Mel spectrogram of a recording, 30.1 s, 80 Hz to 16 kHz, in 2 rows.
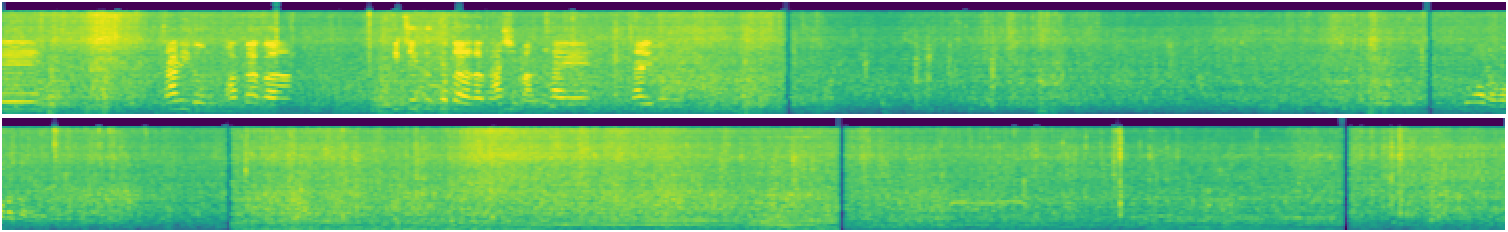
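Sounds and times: seawater washing against rocks: 0.0 - 30.0
boat engine drone: 15.7 - 30.0.

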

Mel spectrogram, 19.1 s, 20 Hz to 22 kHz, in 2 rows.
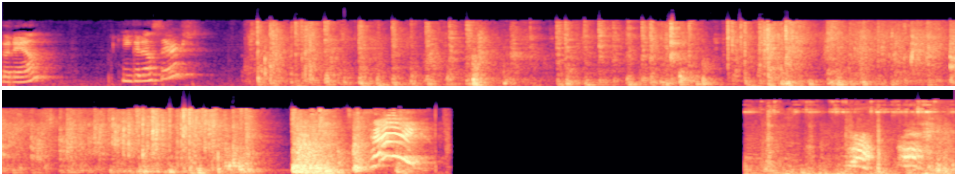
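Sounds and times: dog claws clattering on wooden stairs: 2.4 - 12.2, 17.2 - 19.0.

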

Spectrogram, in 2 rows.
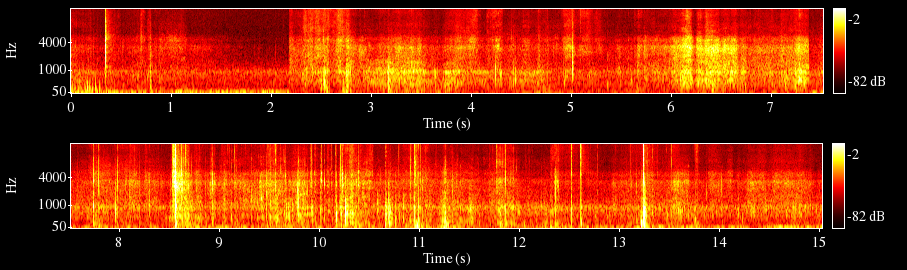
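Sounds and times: backpack rustling and creaking: 2.2 - 15.0
footsteps on forest floor: 4.8 - 15.0.

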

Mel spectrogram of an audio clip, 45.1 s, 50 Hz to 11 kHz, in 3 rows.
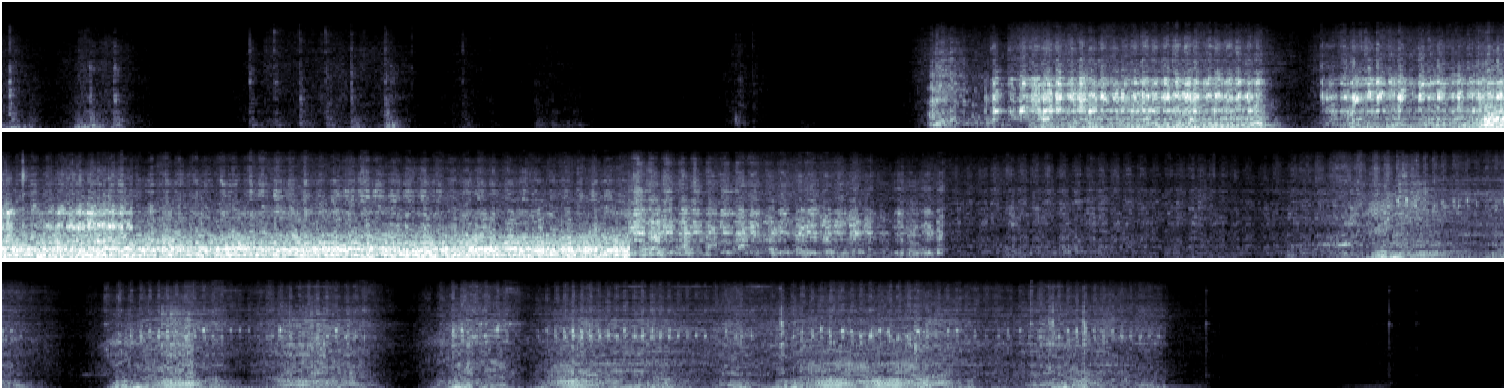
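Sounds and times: bench grinder wire wheel running: 9.8 - 21.4, 34.4 - 41.7
hand file rasping on steel: 10.3 - 30.2.

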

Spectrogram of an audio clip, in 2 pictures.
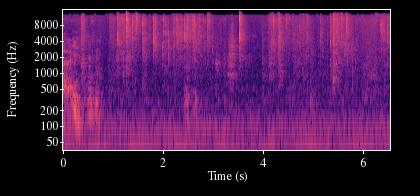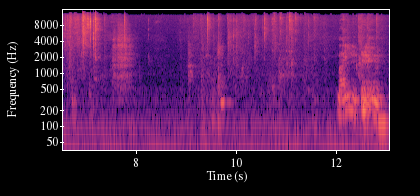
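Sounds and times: plastic wrapper crinkling: 0.9 - 7.9, 9.1 - 11.8.

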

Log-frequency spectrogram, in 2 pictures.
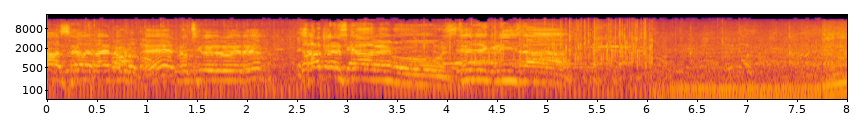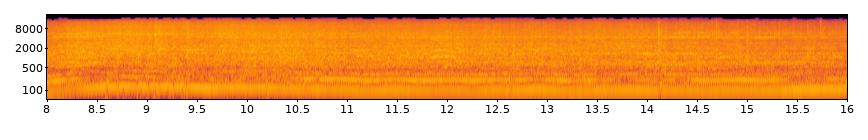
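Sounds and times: tractor engine running hard: 6.2 - 16.0.

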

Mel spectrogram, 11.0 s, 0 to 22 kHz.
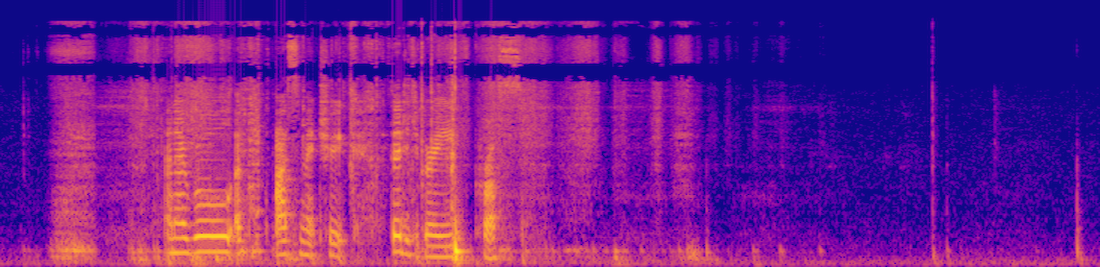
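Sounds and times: pencil ruling lines on paper: 0.5 - 2.8.

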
